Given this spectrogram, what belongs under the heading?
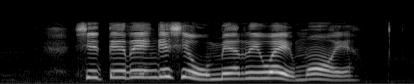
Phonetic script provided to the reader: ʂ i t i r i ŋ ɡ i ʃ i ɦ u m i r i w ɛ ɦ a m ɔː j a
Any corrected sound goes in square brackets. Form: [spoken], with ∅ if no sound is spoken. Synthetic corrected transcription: [ʃ] i t i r i ŋ ɡ i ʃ i ɦ u m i r i w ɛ ɦ [i] m ɔː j a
